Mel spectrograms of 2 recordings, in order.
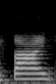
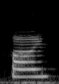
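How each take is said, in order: First: Said in the usual way. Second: High-pitched demonstration answer; sample reply. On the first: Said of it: "wanted to say". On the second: Shown as a demonstration. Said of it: "you just go".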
